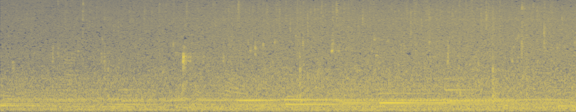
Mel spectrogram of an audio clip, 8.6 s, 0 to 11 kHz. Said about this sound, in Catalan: És una pel·lícula de l'any 97 de l'Alexander Sokurov. Sentíem la pluja.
